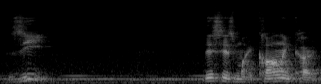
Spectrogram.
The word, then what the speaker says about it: Xe: changed its name to a word that is spelled XE, which is pronounced Z.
